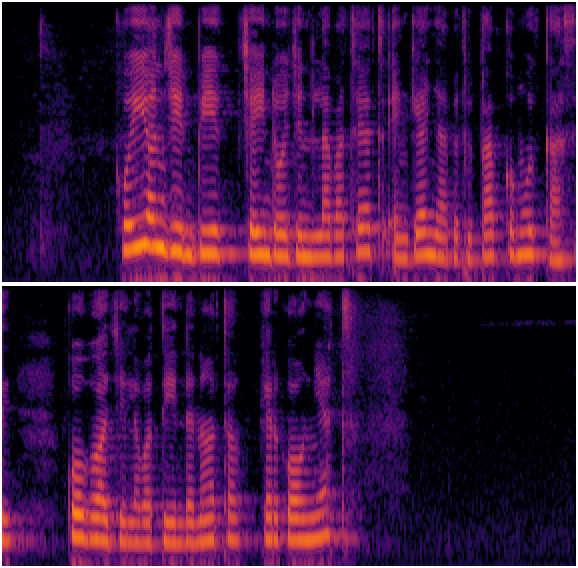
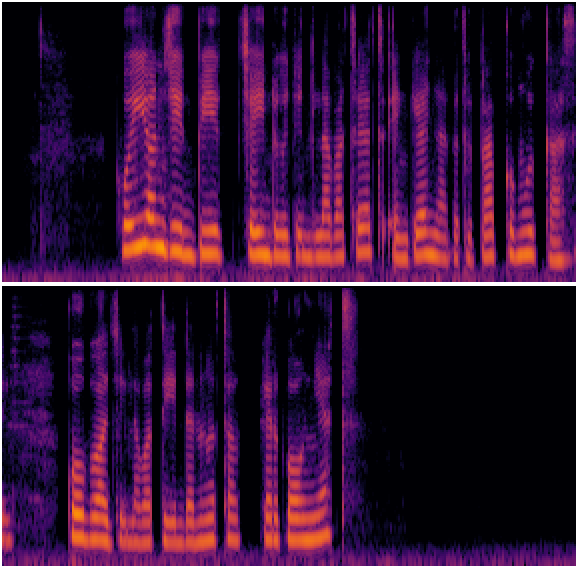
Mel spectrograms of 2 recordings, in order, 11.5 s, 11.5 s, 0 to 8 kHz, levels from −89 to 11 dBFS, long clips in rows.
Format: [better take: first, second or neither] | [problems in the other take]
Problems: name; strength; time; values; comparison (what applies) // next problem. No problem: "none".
first | noise reduction (neural diffusion model UNIVERSE++)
